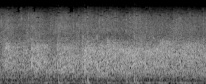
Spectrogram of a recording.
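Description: Steady audience applause introducing an astronomy presentation, a dense wash of many hands clapping at an even, loud level throughout, with no voices standing out above it.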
